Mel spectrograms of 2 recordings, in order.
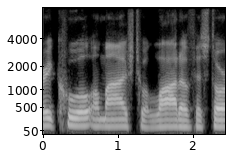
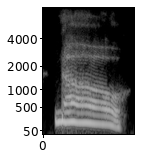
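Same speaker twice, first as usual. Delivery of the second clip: high, far-off mock cry like a distant wail. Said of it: "And the father screams".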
